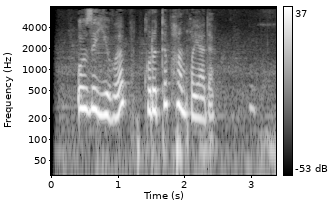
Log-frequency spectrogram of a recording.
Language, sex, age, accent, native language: Uzbek, female, 18-24, Buxoro, Uzbek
